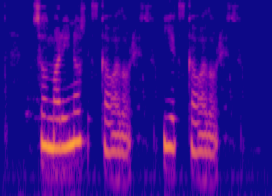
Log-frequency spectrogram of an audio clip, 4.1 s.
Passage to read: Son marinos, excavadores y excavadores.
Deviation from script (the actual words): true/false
false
